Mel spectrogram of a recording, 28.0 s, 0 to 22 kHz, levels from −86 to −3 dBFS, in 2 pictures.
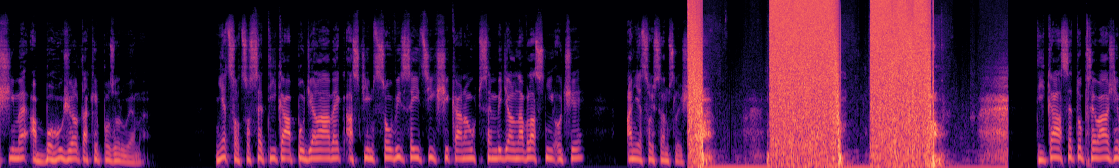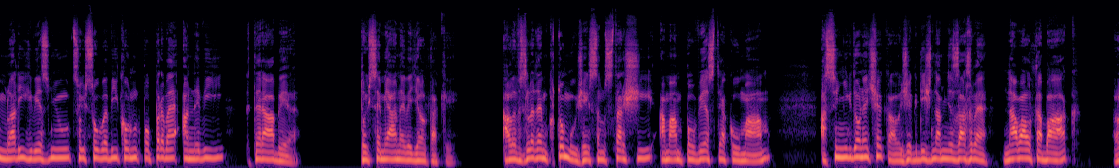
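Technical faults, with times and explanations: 8.60 to 12.60 s, samples built from the wrong bytes: for four seconds each sample is assembled from mismatched bytes, so the rapidly changing low bits become the dominant part of each value. The result is loud, harsh broadband noise, close to white on the loud sounds. Ordinary added hiss or a noise burst sits at a steady level independent of the material, whereas this noise collapses in silent moments because it is built from the signal itself.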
